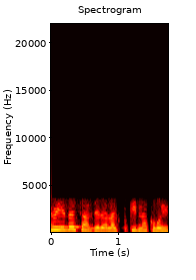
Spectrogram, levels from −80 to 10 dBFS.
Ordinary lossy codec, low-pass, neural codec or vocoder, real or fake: none; 3.6 kHz; none; real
